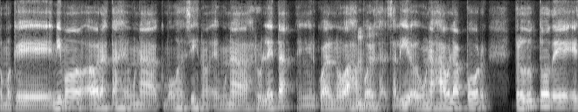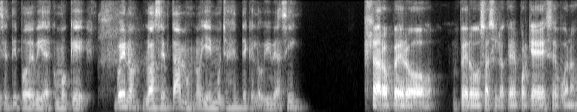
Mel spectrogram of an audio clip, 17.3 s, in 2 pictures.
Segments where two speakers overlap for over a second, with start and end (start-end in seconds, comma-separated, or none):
none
